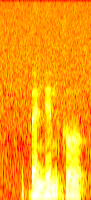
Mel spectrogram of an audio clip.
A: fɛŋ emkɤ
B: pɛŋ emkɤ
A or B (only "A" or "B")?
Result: B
